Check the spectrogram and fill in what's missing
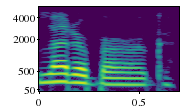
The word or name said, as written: Lederberg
